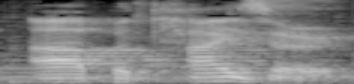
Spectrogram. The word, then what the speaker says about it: appetizer: Trong âm đầu tiên chúng sẽ đọc cao lên là appetizer.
